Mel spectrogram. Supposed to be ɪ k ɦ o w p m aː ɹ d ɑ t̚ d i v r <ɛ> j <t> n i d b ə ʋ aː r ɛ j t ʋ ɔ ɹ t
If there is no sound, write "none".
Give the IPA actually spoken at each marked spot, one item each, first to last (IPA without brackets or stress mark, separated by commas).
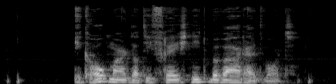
e, s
